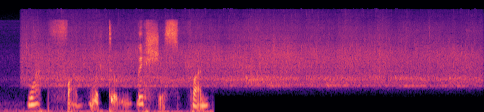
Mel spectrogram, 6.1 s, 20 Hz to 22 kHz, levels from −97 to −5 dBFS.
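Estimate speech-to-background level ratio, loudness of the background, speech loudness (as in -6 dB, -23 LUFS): 8.0 dB, -33.5 LUFS, -25.5 LUFS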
